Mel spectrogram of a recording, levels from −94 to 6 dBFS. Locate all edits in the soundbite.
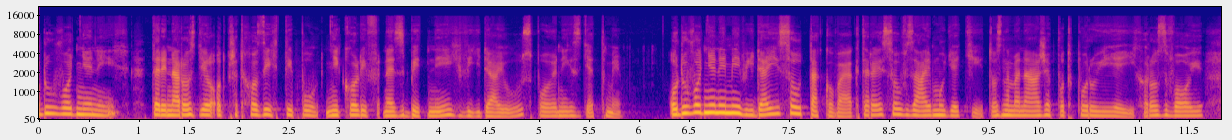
none

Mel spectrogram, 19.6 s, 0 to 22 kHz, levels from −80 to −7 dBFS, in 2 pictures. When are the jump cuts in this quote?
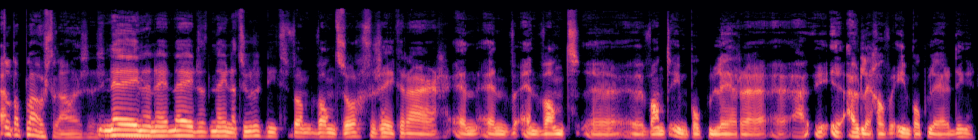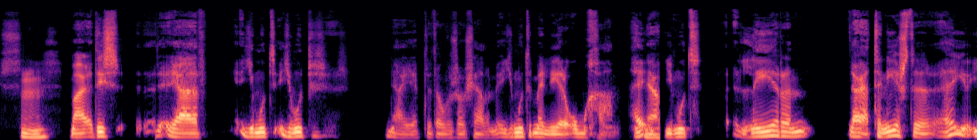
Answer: cut 1; at 11.3 s // cut 2; at 16.4 s

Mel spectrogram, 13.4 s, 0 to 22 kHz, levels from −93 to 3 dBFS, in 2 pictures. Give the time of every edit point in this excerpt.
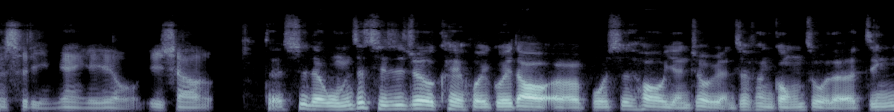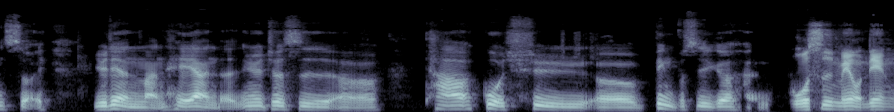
cut 1; at 1.8 s

